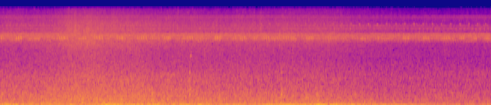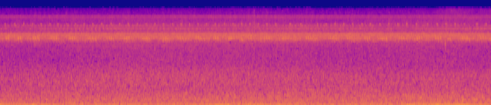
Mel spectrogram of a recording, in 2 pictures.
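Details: Crickets outdoors with wind: a steady high, shimmering insect trill holds on without a break while strong, rushing wind gusts roar underneath, loudest in the first seven seconds.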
